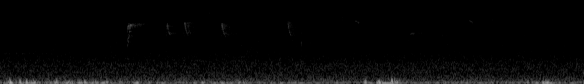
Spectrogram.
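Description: A bird chirping a quick run of about five short high notes about a second in, with a few fainter single notes later. Irregular low thumping noise runs underneath.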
